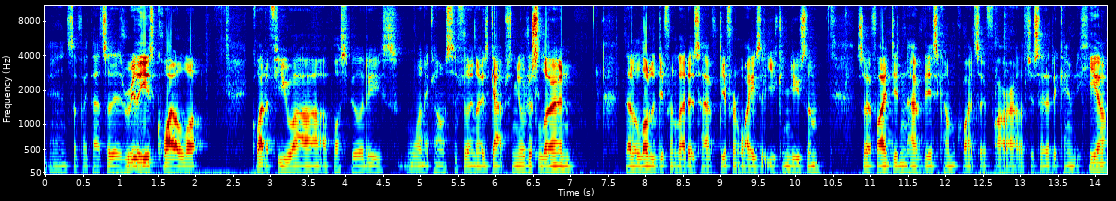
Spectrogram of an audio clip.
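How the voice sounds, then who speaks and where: With an Australian accent, a man talks at a fairly quick pace in a very deep, low pitch, his intonation fairly even. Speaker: tattoo and lettering artist. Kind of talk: tutorial. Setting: live stream. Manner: casual, friendly. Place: home room.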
